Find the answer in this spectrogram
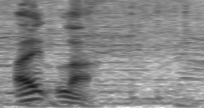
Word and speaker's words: Aittala: So, let's welcome to the show Eric from ITLA.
